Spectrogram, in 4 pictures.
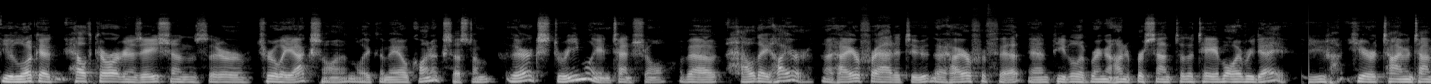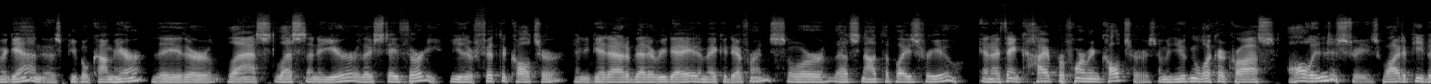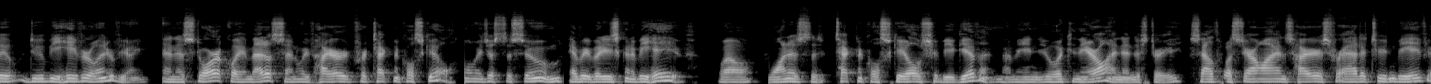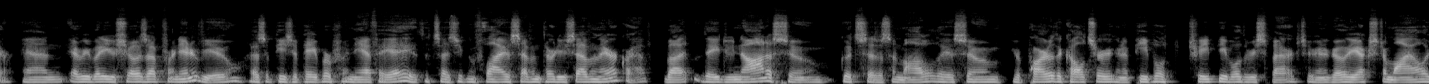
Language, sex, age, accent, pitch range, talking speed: English, male, 50-69, American, 115-135 Hz, 210 wpm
